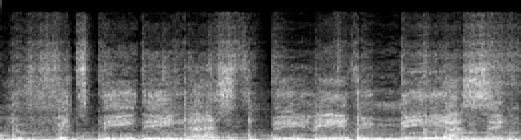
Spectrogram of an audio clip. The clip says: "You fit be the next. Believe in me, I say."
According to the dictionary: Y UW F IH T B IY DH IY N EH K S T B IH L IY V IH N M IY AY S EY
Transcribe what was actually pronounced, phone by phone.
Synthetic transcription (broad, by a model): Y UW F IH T B IY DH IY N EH S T B IH L IY V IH M IY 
